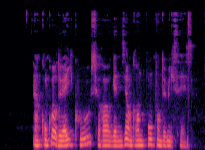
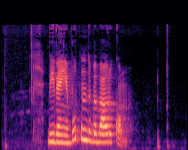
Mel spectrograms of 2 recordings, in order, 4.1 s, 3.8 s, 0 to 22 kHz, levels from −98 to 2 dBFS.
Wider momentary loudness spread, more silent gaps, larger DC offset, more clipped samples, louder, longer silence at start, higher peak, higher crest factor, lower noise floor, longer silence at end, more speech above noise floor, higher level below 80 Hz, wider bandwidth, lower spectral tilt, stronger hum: second, 12 LU vs 21 LU; neither; neither; neither; second, -32 LUFS vs -16 LUFS; about the same, 0.65 s vs 0.75 s; second, -16 dBFS vs 0 dBFS; about the same, 16 dB vs 18 dB; first, -89 dBFS vs -63 dBFS; second, 0.3 s vs 1.25 s; first, 58 dB vs 47 dB; second, -68 dBFS vs -60 dBFS; first, 16.5 kHz vs 11.5 kHz; first, -7 dB/octave vs -5.5 dB/octave; neither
